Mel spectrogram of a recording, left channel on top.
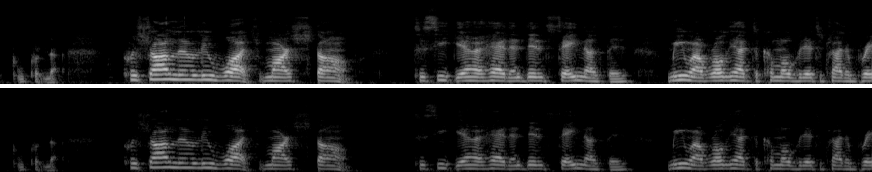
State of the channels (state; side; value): quieter; right; 10.8 dB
